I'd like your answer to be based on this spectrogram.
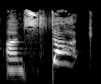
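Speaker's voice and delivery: high, loud wail of distress; hammed-up cry for help; desperate youth. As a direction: imitate a panicked teen blurting it out. Youth's desperate call retold.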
